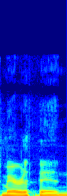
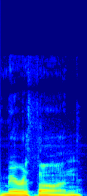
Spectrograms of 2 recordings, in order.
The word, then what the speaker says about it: Marathon: Pronounced Marathon, not Marathon.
